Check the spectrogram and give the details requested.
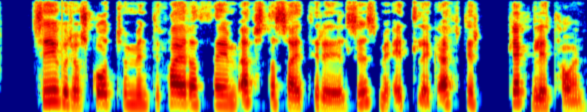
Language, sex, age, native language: Icelandic, female, 50-59, Icelandic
